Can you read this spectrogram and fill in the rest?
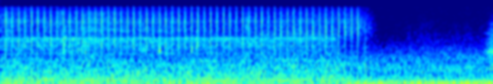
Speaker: Right now, because we just activated the system, it's working the, you know, the air out of the system. So, that's why you hear the igniter uh clicking over so much.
